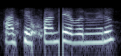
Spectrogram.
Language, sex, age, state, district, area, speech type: Telugu, female, 45-60, Andhra Pradesh, Srikakulam, urban, conversation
